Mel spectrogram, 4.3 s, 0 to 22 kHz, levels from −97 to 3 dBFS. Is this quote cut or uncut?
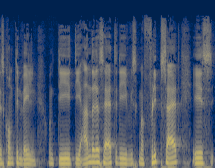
uncut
